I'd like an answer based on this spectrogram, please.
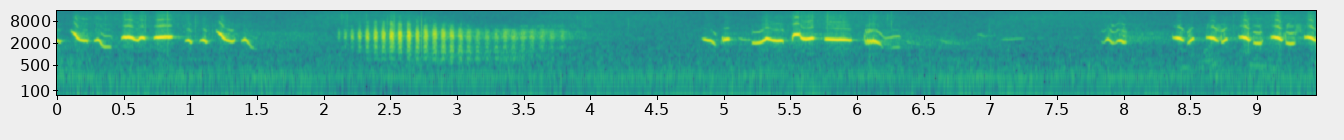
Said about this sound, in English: But the oriole's song was the favorite of another.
